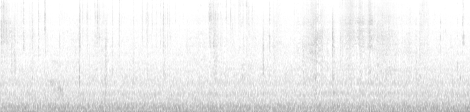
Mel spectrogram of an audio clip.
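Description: A person chewing a large bite of a toasted sub sandwich, with scattered faint crackling and crunching clicks, over a steady low hum inside a car's cabin.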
